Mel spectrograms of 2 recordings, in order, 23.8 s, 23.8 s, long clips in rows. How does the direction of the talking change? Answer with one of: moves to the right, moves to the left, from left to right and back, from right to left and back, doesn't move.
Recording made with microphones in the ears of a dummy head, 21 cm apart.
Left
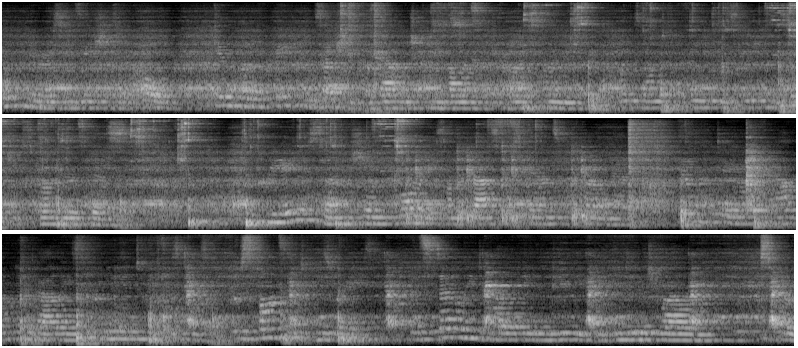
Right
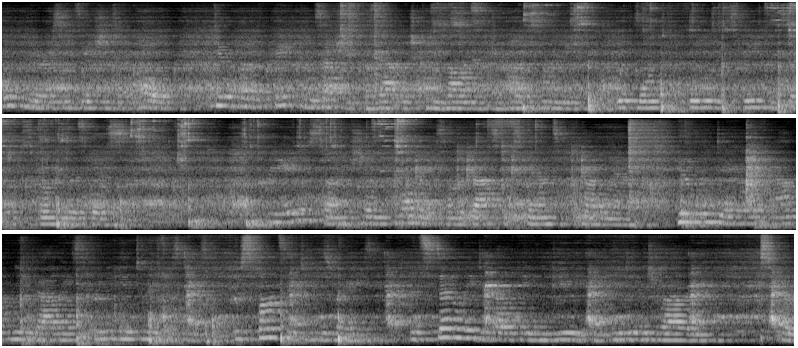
from right to left and back.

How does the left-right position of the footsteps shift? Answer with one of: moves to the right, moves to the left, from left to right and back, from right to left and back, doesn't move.
from right to left and back.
